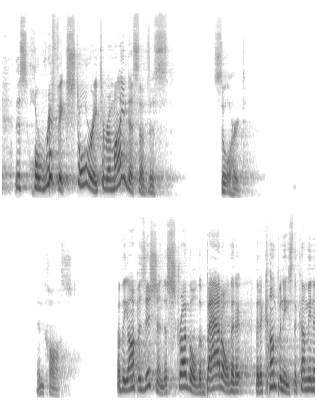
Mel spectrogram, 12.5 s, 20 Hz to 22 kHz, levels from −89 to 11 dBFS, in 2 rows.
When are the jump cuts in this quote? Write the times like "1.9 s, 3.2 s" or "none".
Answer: 7.1 s

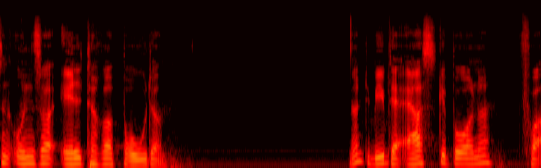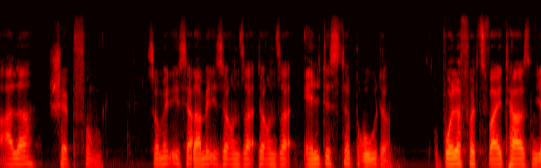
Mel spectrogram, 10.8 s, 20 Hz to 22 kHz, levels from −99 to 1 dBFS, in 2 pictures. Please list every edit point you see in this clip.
3.9 s, 5.8 s, 7.3 s, 8.0 s, 9.5 s

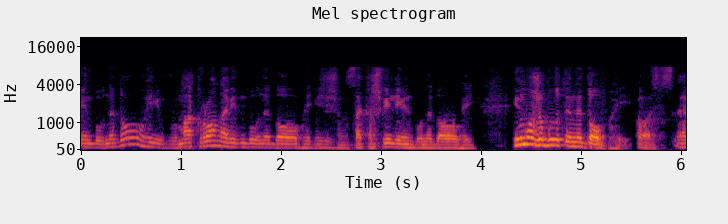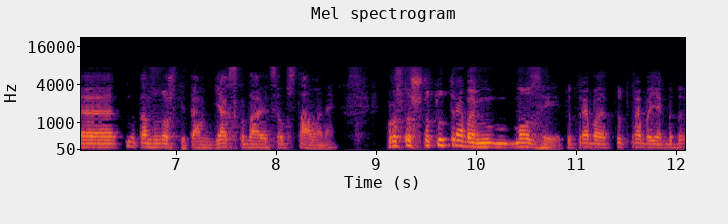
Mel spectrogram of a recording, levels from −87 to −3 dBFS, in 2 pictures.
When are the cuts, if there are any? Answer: none

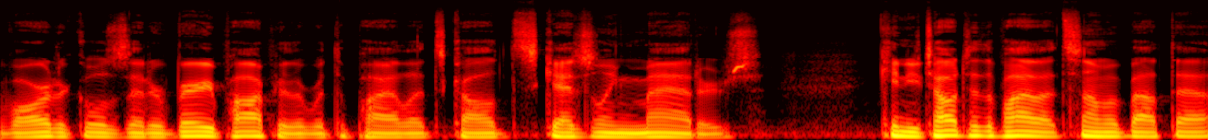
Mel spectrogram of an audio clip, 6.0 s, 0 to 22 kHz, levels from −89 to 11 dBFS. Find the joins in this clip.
none

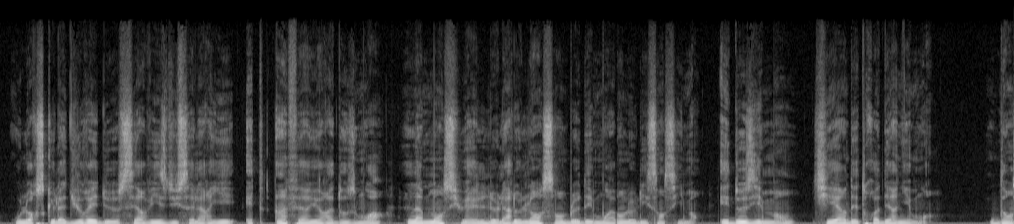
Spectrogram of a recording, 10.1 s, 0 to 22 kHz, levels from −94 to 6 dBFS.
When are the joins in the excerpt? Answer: 4.2 s, 5.1 s, 6.2 s, 7.1 s, 8.1 s

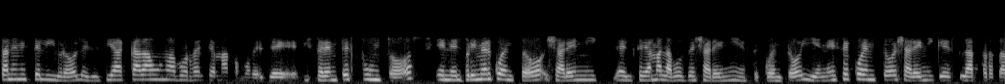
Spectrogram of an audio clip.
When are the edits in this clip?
4.3 s

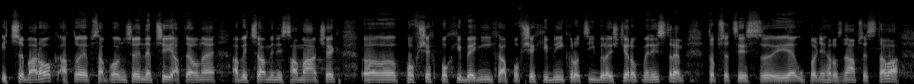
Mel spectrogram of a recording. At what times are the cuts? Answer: 2.9 s, 4.0 s

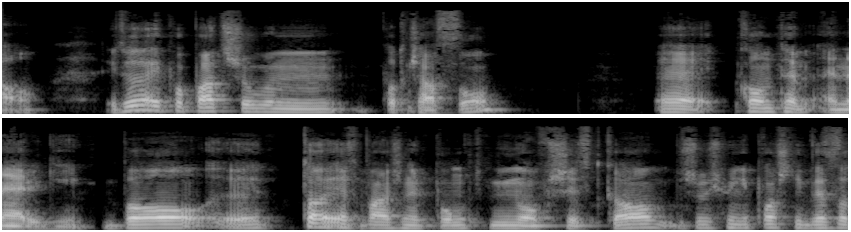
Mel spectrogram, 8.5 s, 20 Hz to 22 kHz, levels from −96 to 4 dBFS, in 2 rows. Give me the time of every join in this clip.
2.0 s, 3.7 s, 4.7 s, 6.0 s

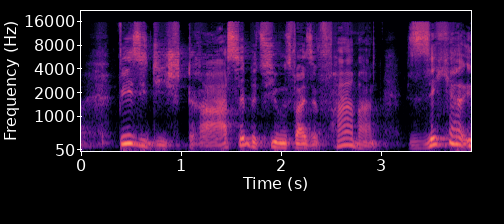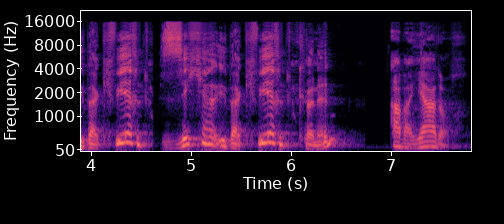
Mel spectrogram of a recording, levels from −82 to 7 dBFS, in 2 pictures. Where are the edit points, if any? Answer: 4.6 s

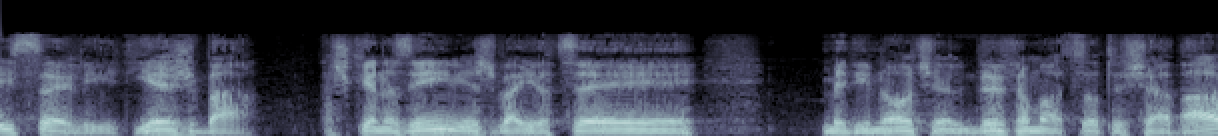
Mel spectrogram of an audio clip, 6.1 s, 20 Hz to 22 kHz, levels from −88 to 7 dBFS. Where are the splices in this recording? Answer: none

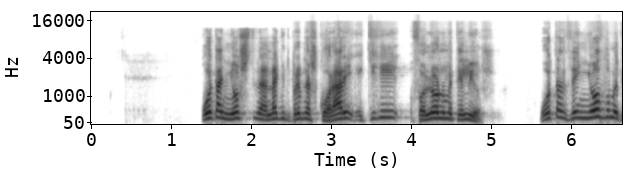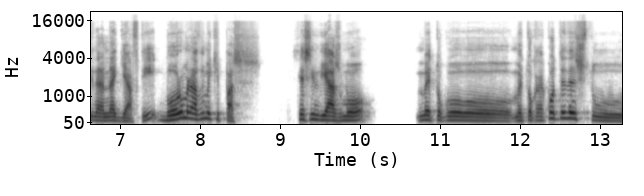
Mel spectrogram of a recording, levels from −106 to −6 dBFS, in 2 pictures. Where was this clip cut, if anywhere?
6.6 s, 9.0 s

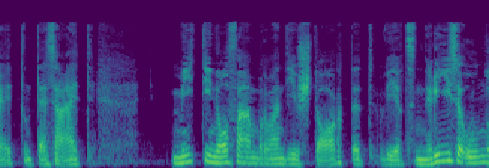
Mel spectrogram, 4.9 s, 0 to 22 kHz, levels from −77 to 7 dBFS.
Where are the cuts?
3.0 s

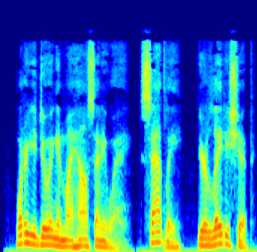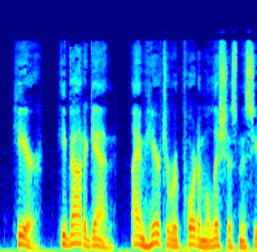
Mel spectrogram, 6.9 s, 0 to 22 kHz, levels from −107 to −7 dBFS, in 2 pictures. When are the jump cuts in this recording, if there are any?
1.8 s

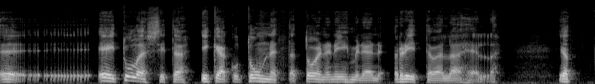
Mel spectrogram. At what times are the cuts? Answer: 1.9 s, 3.9 s

